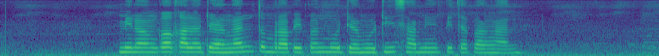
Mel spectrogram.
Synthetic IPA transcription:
minɔŋkɔkaloɖ̥ä̤ŋant̪umɾapipʊnmuɖ̥a̤muɖ̪̥i̤samipit̪əpaŋan

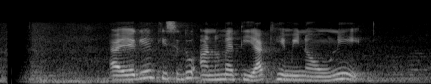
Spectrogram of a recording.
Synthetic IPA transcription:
æjɐɡekisid̪uʔɐnumæt̪ijɐkhiminoːniː

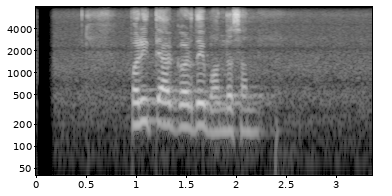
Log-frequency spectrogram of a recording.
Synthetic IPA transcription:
pʌɾit̪jaɡːʌrd̪ʌjbʱʌnd̪ʌt͡sʰʌn

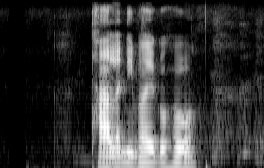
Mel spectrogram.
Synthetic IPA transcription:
t̪ʰalʌnibʱʌekoɦo

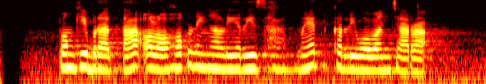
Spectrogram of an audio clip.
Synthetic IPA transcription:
pɔŋkibəɾat̪aʔɔlɔɦɔk̚niŋaliɾishahmɛt̪̚kɨrdiwawaɲt͡ʃaɾa

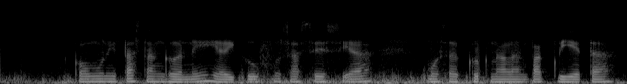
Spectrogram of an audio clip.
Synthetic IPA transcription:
komunit̪ast̪aŋɡo̤nejaikufusasesiamosaɡ̥ɾuk̚nalanpak̚liet̪a

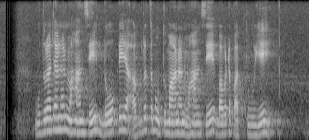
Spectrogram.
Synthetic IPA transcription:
bud̪ʱuɾad͡ʒaːnanʋaɦanseːloːkejəʔa̰ɡɾət̪əməut̪umaːnanʋaɦansebaʋəʈəpa̰t̪ːuːjeː

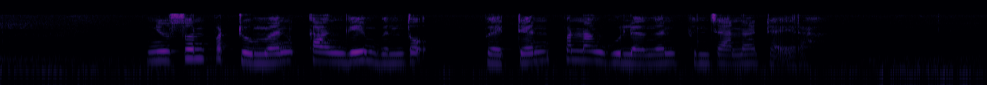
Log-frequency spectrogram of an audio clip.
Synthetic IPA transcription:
ɲusʊnpəɖ̥o̤mankaŋɡembənt̪ʊʔ | b̥a̤d̪̥a̤npənaŋɡulaŋanb̥ə̤ɲt͡ʃanad̥ä̤ʔḛɾah

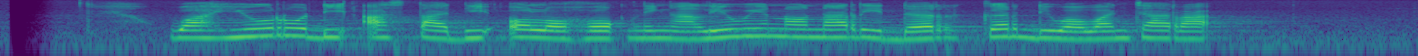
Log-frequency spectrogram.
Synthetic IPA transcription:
waɦjuɾudiʔa̰st̪adiʔɔlɔɦɔk̚niŋaliwinɔnaridərkɨrdiwawaɲt͡ʃaɾa

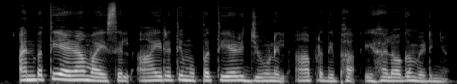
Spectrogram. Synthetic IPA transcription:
ɐnbɐt̪ːieːɻaːmʋɐjɐsilaːjiɾɐt̪ːimupːɐt̪ːije̞ːɻɨd͡ʑuːɳilaːprɐðibʱɐiɦɐlo̞ːɡɐmʋeɽiɲːu

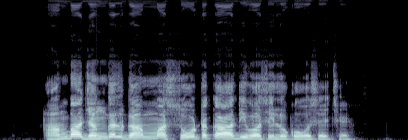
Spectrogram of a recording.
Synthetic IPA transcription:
ãmbad͡ʒəŋɡəlɡamːãsɔʈəkaːd̪iʋasilokoəset͡ʃʰe

